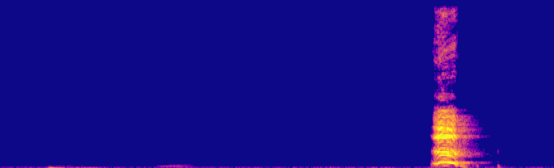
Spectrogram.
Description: Terrible hiccups! They were so loud and wouldn’t go away when I held my breath.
